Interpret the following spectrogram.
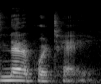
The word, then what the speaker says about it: Net-a-Porter: Oh, I mispronounced Net-a-Porter. It's not Net-a-Porter like what I said in that last video. Maybe I got confused because Sidney Poitier had just passed. Rest in peace. But yeah, it's Net-a-Porter.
